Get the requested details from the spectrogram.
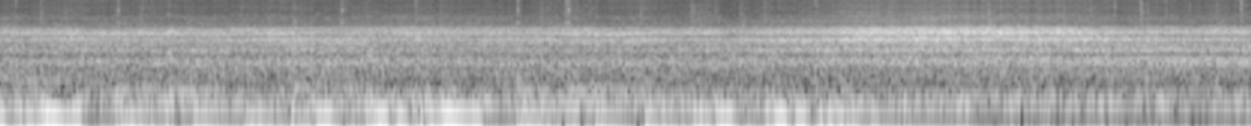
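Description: A helicopter engine whines loudly and steadily nearby.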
